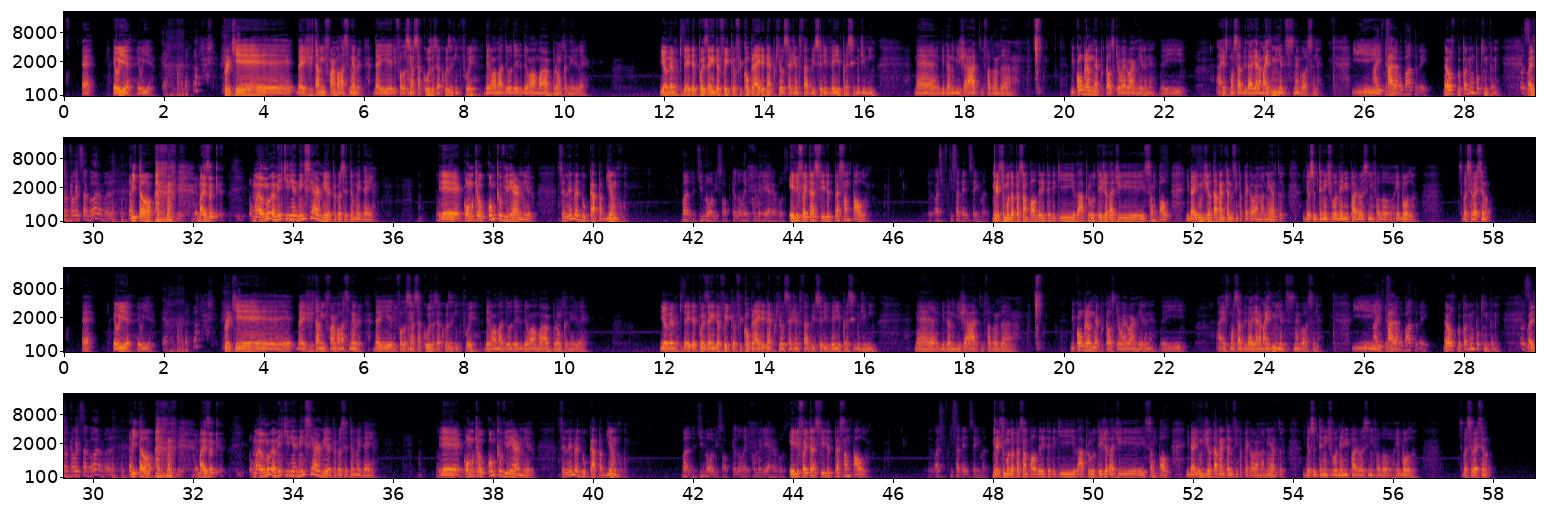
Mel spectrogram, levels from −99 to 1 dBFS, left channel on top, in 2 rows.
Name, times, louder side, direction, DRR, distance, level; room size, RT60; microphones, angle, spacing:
voice 1, 1.0-1.8 3.2-10.4 11.9-16.2 17.0-19.1 19.4-19.5 20.1-22.4 23.1-25.1 25.5-26.7 27.6-28.7 28.9-29.5 30.8-32.4 33.1-35.6 36.9-38.8 39.3-40.7 43.9-45.5 48.0-56.4 57.3-57.9, left 2 dB, 90° left, 1.0 m, -32 dB
voice 2, 2.0-2.7 3.1-3.4 12.1-12.6 26.2-27.3 29.1-31.0 31.5-32.3 32.8-33.0 36.9-37.6 41.8-43.8 46.7-47.9, left 1 dB, 35° left, 1.2 m, -44 dB
7.9 x 6.2 x 2.6 m
head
